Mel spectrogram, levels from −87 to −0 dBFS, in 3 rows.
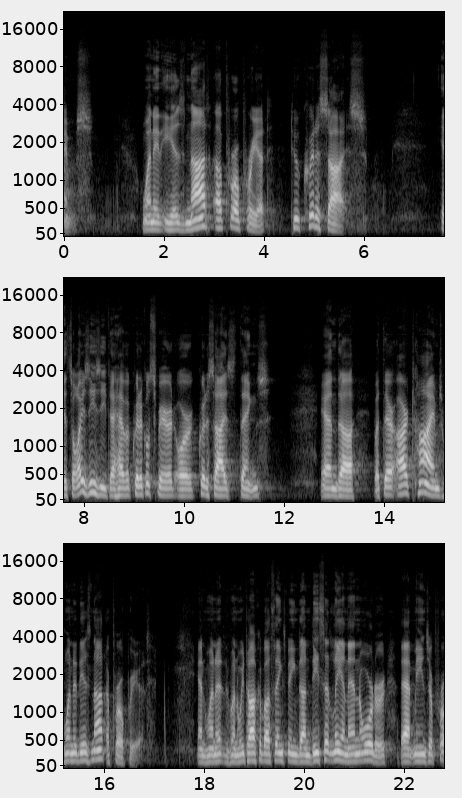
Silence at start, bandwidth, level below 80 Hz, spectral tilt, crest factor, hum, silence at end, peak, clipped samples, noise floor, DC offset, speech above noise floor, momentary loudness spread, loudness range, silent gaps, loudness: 0 s; 13 kHz; -72 dBFS; -6.5 dB/octave; 20 dB; none; 0 s; -6 dBFS; under 0.1%; -66 dBFS; under 0.1%; 42 dB; 14 LU; 6 LU; none; -25 LUFS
